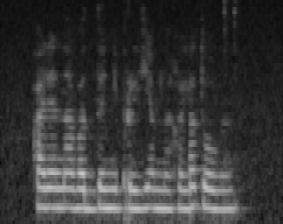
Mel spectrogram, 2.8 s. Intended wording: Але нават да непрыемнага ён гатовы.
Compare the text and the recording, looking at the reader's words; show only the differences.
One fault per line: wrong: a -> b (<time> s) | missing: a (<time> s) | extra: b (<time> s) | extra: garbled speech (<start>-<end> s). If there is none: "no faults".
missing: ён (1.8 s)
